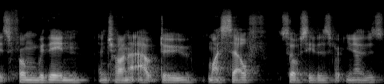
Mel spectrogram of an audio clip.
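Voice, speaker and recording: A fairly low-pitched male voice, captured in a very clean recording with a silent background. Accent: British. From England. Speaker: professional wrestler. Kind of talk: interview. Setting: wrestling training center.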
